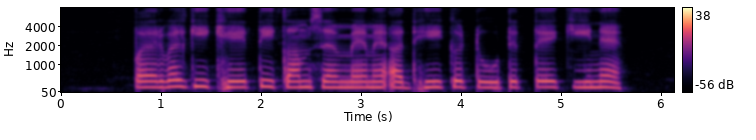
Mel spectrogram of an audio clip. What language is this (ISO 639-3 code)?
mai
